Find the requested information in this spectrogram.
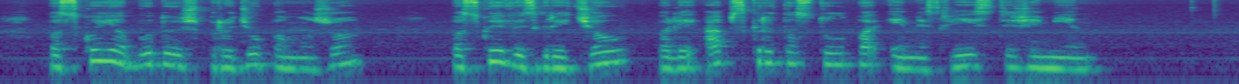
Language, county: Lithuanian, Vilnius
